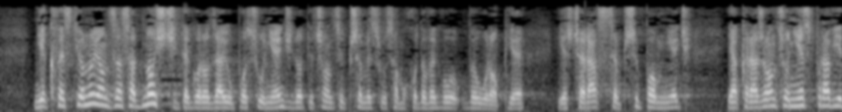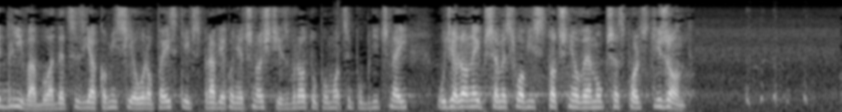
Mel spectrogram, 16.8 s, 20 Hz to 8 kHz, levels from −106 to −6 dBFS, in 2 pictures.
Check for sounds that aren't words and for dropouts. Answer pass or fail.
fail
